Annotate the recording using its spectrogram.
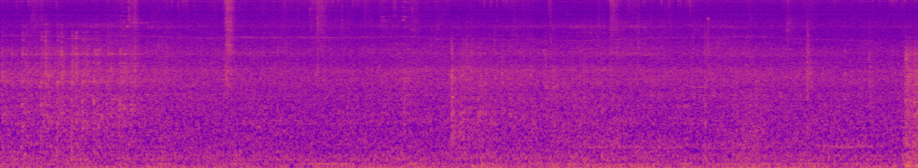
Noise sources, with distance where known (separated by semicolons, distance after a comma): engine of unclear size, near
